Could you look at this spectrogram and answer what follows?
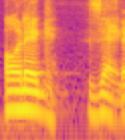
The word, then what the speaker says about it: Koenigsegg: KOW-NEEGS-EGG. – Yep. – KOW-NEEGS-EGG. – Nope. – Zeg? – There's a G in the middle. KOW-NEEGS-EGG. – KOW-NEEGS-EGG.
